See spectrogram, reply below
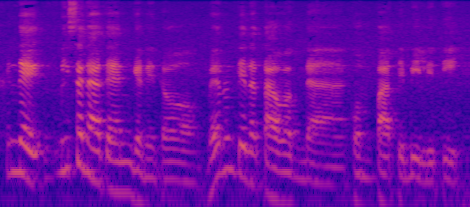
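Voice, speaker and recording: A man chatting casually as a guest on a live talk show, telling lively anecdotes and acting out the people in them. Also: lowish voice, normal speed, slight background noise, rough recording. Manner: lively storytelling, acting out quoted people, frequent laughs. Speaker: guest storyteller, psychic. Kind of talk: casual chat, animated anecdotes.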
